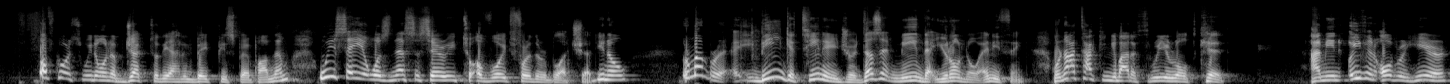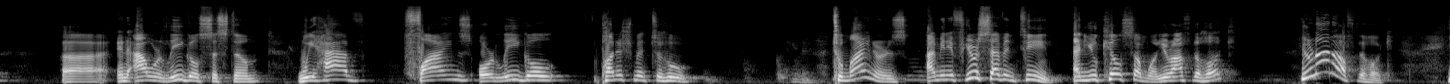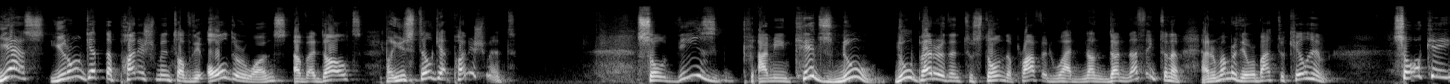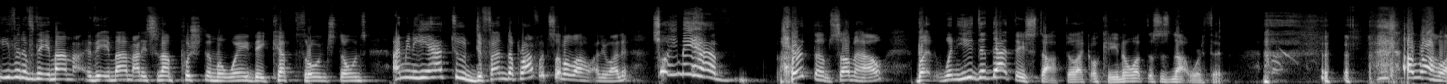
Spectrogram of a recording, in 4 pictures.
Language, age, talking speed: English, 40-59, 180 wpm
